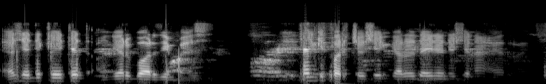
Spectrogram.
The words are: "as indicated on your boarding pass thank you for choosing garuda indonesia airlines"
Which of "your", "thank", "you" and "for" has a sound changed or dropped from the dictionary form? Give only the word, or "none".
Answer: thank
